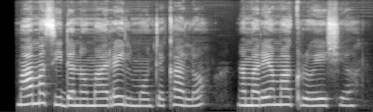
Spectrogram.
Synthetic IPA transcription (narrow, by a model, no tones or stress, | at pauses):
mamasidanɔmaɾɛlmɔntɛkalɔ | namaɾɛamakɾɔeʃia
